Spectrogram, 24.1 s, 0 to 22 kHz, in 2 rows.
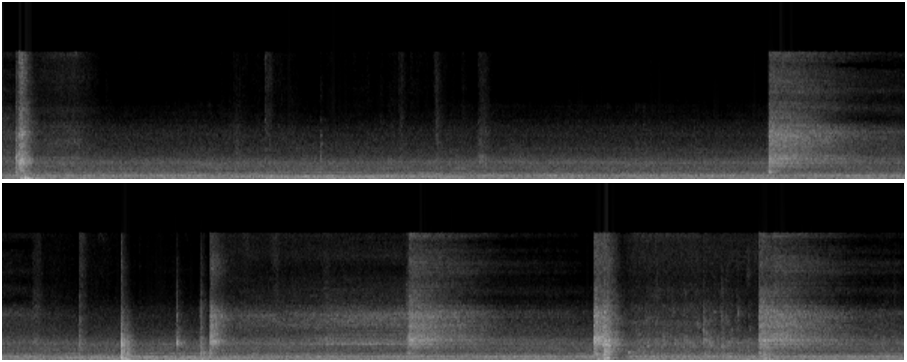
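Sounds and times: rail car hum and rumble: 0:00.0 - 0:24.0
air hissing rushes: 0:14.8 - 0:19.2, 0:22.0 - 0:24.0.

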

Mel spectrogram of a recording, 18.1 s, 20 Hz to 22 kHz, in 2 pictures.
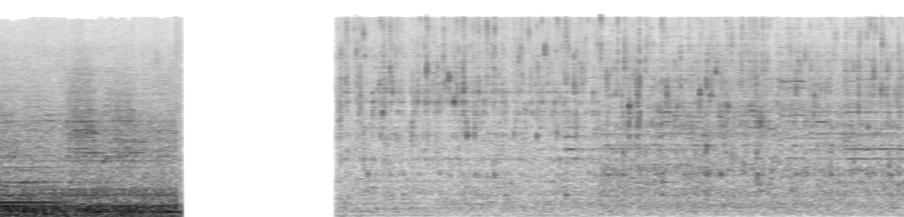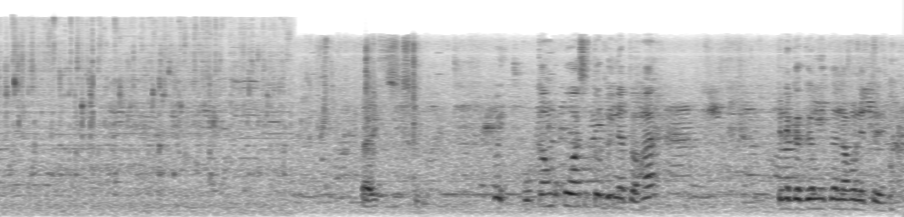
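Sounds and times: small water splashes: 0:03.4 - 0:12.0
water running and dripping: 0:03.4 - 0:12.0.

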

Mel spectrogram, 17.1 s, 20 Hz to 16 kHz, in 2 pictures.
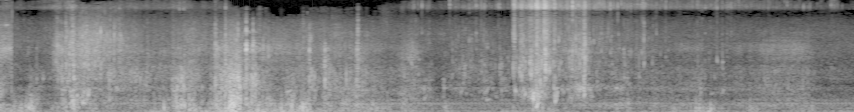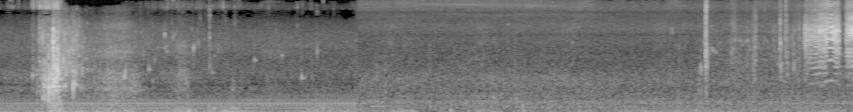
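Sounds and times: steady low hum: 0:00.0 - 0:16.4
water splashing: 0:00.4 - 0:07.3, 0:08.8 - 0:11.9.

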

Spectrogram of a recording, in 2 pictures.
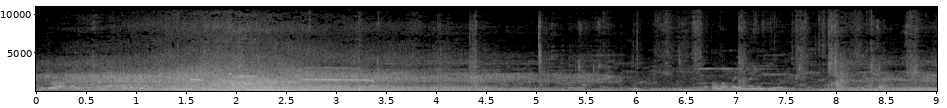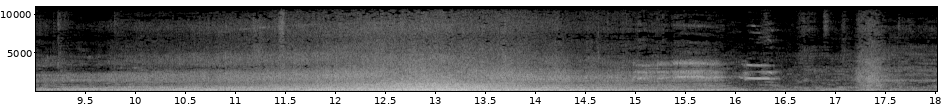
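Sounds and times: engine passing by: 0:00.0 - 0:06.0, 0:08.0 - 0:18.0
rooster crowing: 0:01.3 - 0:04.2, 0:14.8 - 0:16.8.

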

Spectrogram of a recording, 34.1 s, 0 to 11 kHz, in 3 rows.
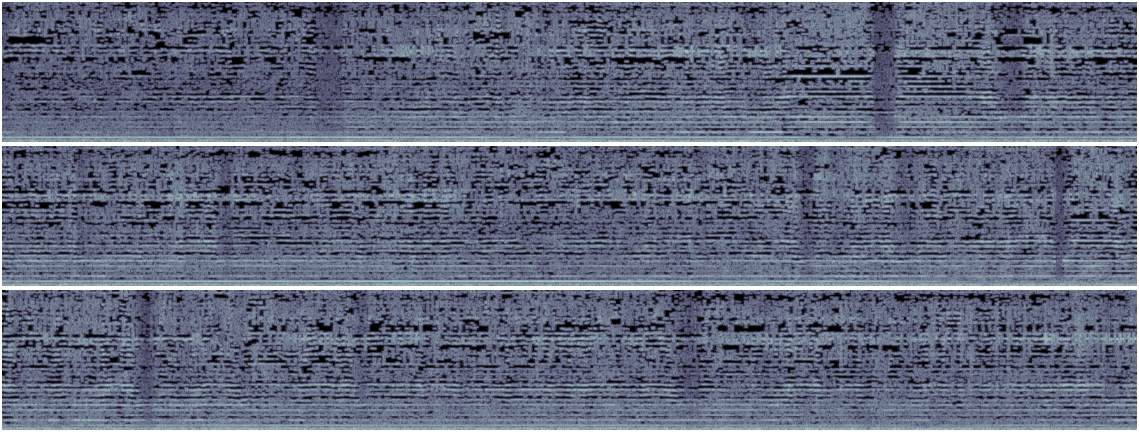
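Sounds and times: router spindle whining: 0:00.0 - 0:34.0
bit grinding into stone: 0:14.0 - 0:34.0.

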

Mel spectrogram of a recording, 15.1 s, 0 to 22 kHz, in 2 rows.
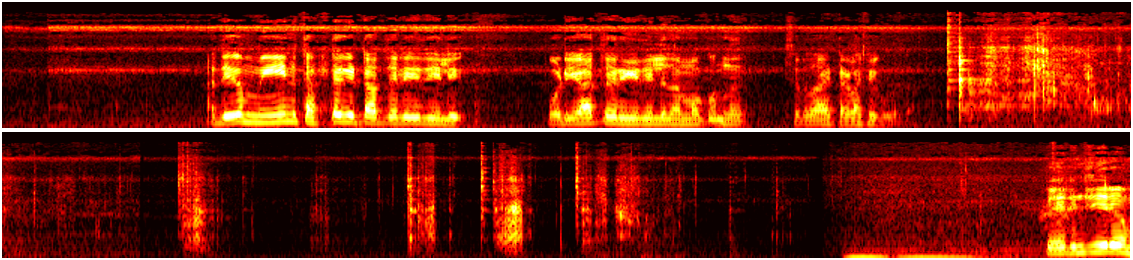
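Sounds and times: spatula scraping metal pot: 0:06.3 - 0:08.0, 0:08.7 - 0:12.8.

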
